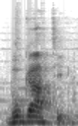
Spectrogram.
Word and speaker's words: Bugatti: is actually italian so the way you pronounce bugatti is bugatti boo boo bugatti you can get a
